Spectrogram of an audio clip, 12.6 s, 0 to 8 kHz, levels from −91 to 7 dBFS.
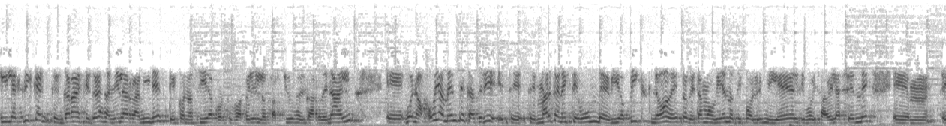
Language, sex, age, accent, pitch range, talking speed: Spanish, female, 20-39, Argentinian, 215-270 Hz, 230 wpm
